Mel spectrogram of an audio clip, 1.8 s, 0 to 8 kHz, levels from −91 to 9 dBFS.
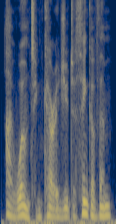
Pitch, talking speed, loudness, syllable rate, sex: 110 Hz, 275 wpm, -18 LUFS, 7.0 syllables/s, male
